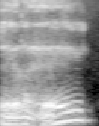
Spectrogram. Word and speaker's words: Elohi: Elohi, pronounced Elohe, is a Cherokee Indian word meaning harmony, wholeness, abundance, and peace.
